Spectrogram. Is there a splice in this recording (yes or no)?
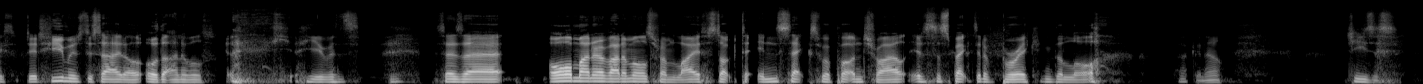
yes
